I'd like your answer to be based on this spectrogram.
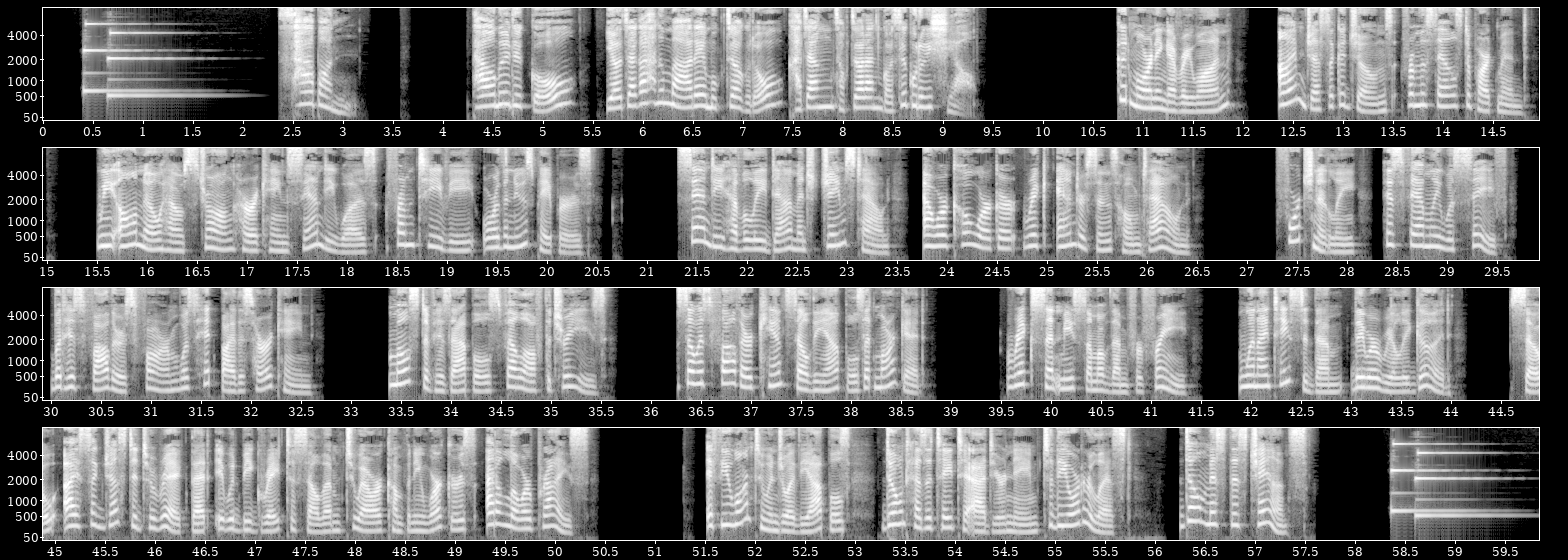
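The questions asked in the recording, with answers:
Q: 다음을 듣고 여자가 하는 말의 목적으로 가장 적절한 것을 고르시오.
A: 태풍 피해를 입은 동료 가족 농장의 사과 구매를 권유하려고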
